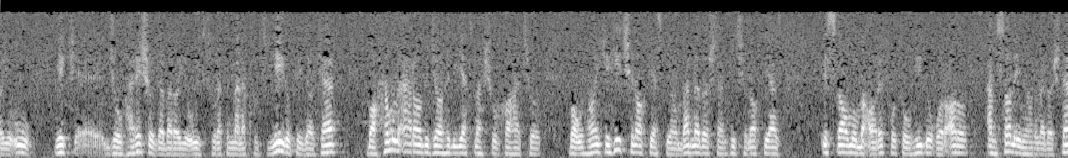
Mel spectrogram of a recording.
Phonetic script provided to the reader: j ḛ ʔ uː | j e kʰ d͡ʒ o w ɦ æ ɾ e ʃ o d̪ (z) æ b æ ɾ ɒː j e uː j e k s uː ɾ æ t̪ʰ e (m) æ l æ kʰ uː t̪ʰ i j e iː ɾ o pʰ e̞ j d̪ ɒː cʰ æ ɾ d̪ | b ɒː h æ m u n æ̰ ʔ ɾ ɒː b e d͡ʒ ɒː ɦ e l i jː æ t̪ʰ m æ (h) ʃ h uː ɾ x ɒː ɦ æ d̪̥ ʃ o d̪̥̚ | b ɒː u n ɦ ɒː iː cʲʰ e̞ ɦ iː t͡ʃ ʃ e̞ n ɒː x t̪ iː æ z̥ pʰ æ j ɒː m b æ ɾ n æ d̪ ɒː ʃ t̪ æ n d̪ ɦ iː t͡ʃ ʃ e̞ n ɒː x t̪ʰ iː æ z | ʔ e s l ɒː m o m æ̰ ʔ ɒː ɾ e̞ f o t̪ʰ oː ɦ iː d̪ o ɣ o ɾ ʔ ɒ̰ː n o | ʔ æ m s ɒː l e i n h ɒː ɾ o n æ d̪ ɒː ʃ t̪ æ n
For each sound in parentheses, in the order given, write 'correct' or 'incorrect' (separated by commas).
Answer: incorrect, correct, correct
